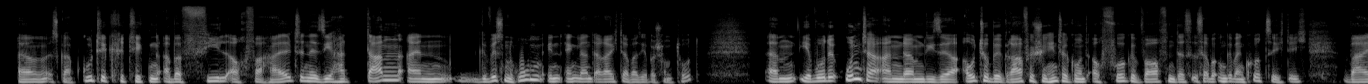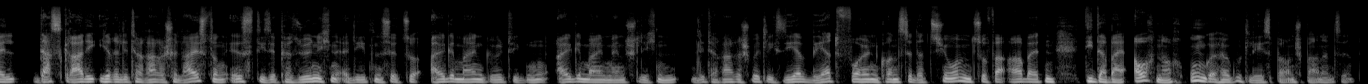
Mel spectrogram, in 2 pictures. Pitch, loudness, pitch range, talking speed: 120 Hz, -28 LUFS, 115-135 Hz, 145 wpm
